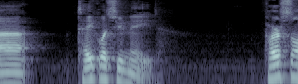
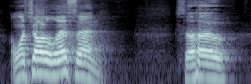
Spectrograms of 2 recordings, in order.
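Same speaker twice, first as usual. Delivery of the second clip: high, loud yell. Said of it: "I know I'm yelling into y'all's face".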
